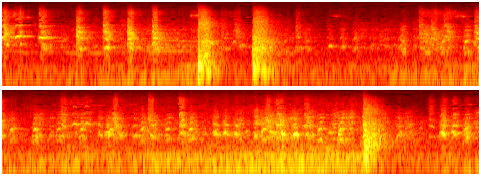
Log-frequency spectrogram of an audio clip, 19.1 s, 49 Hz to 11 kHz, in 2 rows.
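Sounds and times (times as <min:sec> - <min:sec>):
dog barking: 0:00.0 - 0:19.0.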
